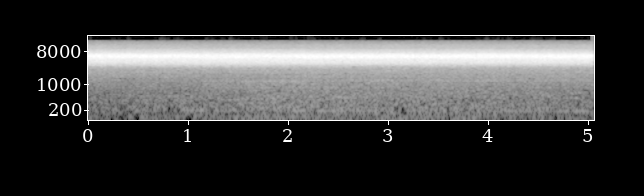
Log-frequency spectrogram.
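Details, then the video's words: Cicadas singing up in trees, recorded May 31, 2024: a loud, steady, unbroken buzzing hiss pitched high, holding an even level throughout with no pauses, a dense chorus drowning out any other sound. "91+ dB Cicada Singing."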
